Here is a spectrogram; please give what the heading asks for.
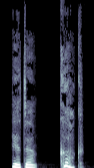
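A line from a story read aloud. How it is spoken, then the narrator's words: Stammering, forced out. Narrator (Russian): заикаясь, выдавил Ржаник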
